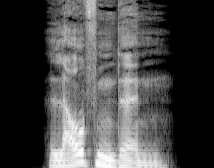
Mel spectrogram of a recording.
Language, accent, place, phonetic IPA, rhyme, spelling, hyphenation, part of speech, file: German, Germany, Berlin, [ˈlaʊ̯fn̩dən], -aʊ̯fn̩dən, laufenden, lau‧fen‧den, adjective, De-laufenden.ogg
- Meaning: inflection of laufend: 1. strong genitive masculine/neuter singular 2. weak/mixed genitive/dative all-gender singular 3. strong/weak/mixed accusative masculine singular 4. strong dative plural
